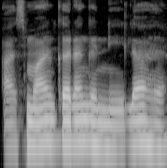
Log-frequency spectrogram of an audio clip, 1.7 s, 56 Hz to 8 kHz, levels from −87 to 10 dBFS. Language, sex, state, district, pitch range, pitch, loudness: Hindi, male, Jharkhand, Ranchi, 105-115 Hz, 115 Hz, -16 LUFS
